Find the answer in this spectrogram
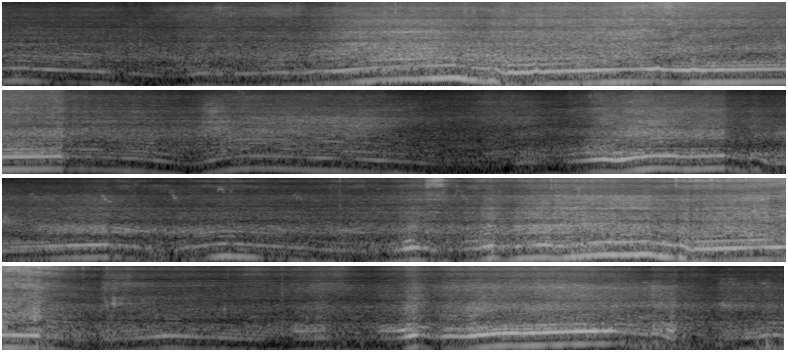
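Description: Racing car engine revving hard and lifting off over and over while it weaves through a tight cone slalom, its pitch climbing and dropping every second or two.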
